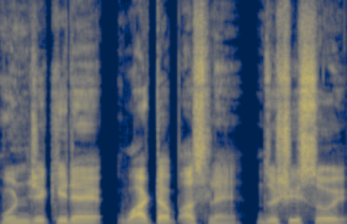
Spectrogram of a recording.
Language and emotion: Goan Konkani, neutral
